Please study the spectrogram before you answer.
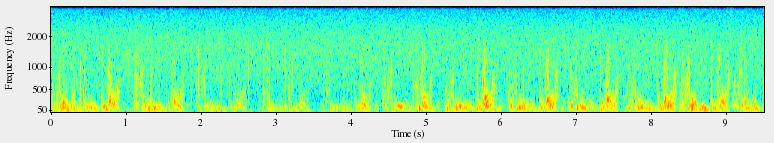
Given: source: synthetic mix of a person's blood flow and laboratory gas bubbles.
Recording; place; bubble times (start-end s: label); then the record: Doppler ultrasound of blood flow; precordium
4.84-4.90 s: bubbles
From the record:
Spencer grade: 2 (many but less than half of the cardiac periods contain bubble signals, singularly or in groups); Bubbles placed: only in the low amplitude regions of the cardiac cycle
